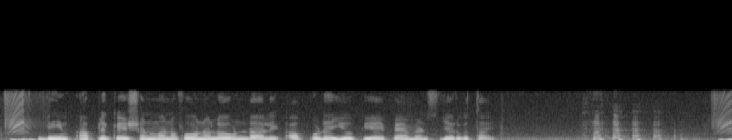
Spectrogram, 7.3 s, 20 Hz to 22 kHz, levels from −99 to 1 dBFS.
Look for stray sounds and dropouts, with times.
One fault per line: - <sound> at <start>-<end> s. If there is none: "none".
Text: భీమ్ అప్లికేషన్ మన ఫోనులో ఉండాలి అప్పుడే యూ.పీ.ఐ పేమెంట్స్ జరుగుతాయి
- laugh at 5.8-6.9 s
